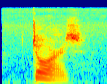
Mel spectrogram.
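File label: "doors", US English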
